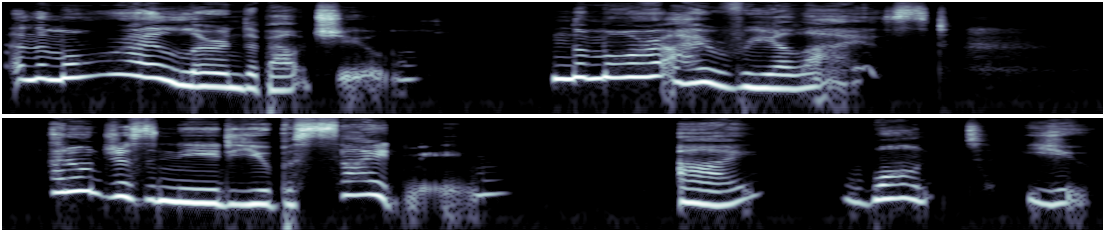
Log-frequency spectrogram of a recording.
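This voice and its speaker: A woman performs an all-powerful evil empress in an intimate ASMR audio drama. Her voice is fairly high and velvety, recorded very dry and close. She speaks in measured, formal phrases, coolly smug and seductive, letting her pauses linger. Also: very animated, warm tone, no echo, heavily acted. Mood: fascinated, seductive. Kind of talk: scripted ASMR roleplay monologue.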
